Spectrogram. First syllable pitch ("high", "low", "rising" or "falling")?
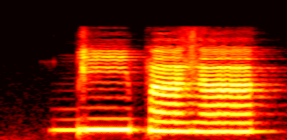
high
